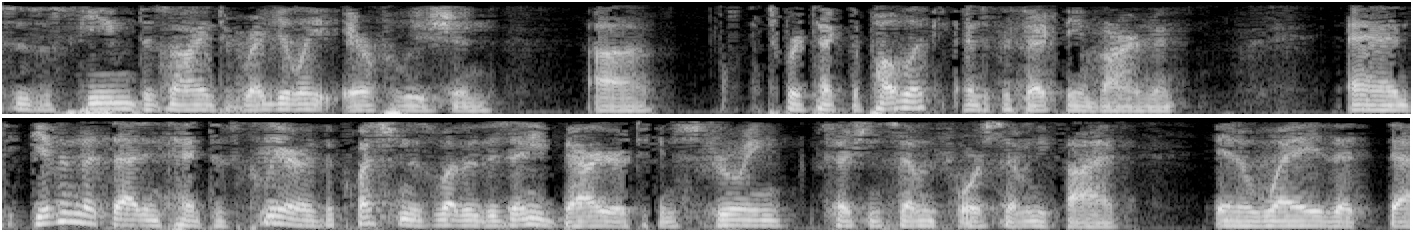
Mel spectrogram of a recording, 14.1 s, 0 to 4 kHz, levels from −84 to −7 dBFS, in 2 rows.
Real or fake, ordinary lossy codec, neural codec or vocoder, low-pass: real; AAC, 16 kbps; none; 3.6 kHz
